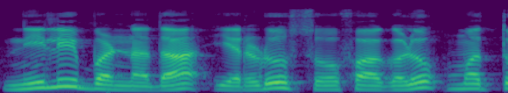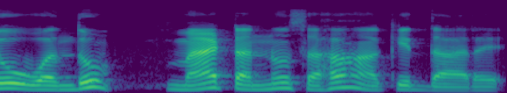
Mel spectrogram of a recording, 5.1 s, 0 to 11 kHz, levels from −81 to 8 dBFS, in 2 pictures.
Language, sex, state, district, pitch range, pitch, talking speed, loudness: Kannada, female, Karnataka, Bangalore, 140-190 Hz, 155 Hz, 130 wpm, -20 LUFS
